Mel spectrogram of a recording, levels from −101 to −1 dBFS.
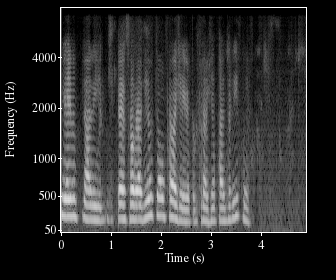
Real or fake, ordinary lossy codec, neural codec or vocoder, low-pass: fake; none; codec, 16 kHz, 1 kbps, FreqCodec, smaller model; 7.2 kHz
